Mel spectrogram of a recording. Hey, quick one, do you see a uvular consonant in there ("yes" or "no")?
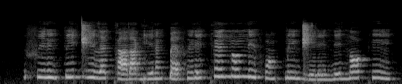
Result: no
